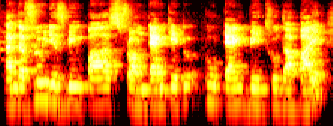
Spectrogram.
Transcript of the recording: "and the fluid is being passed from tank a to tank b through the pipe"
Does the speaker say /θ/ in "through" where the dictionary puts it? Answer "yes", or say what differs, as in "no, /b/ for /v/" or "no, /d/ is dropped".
no, /t/ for /θ/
